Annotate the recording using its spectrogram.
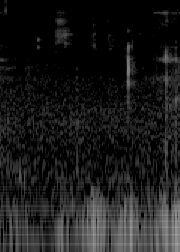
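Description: Faint clicks and soft low bumps over quiet room tone, with two small sharp clicks near the end.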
